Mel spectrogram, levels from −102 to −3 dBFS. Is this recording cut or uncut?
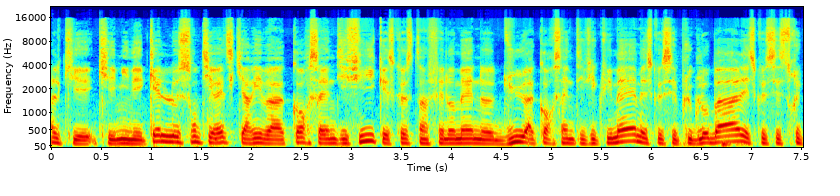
uncut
